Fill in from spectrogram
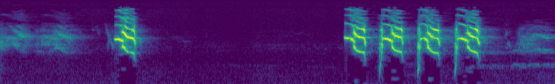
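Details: Alexandrine parakeet giving a soft raspy note, one sharp squawk, then a rapid run of four short harsh squawks close together, with quiet chatter at the end.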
